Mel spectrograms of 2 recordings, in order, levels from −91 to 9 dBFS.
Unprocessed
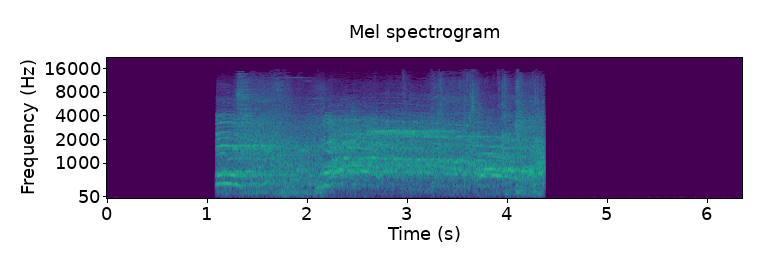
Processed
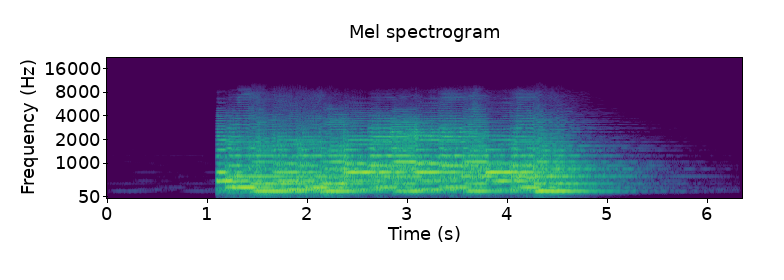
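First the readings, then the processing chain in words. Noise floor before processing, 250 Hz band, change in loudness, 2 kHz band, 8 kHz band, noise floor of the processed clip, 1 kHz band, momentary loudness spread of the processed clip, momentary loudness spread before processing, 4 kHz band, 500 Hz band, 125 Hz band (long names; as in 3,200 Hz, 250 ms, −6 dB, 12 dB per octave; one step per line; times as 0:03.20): below −85 dBFS, +35.5 dB, +18.5 dB, +8.5 dB, can't be measured, −76 dBFS, +20.0 dB, 6 LU, 6 LU, +2.0 dB, +22.0 dB, +27.0 dB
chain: vocoder with an arpeggio as carrier minor triad, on G#3, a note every 237 ms
tilt shelving filter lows +8.5 dB, about 870 Hz
on a send: repeating echo 159 ms, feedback 25%, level −9 dB
on the sum: coupled-rooms reverb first 0.65 s, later 1.8 s, from −17 dB, DRR −6.5 dB
in parallel at −1 dB: downward compressor, threshold −30 dBFS, peak gain reduction 15.5 dB
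on the sum: high-shelf EQ 2,500 Hz −9 dB
boost into a limiter +14.5 dB
highs frequency-modulated by the lows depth 0.2 ms
level −1 dB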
